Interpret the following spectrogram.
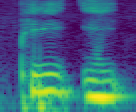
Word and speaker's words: peasant: Peasant. P-E-A-S-A-N-T. Have you heard some people pronounce it as peasant? Well, it's peasant.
